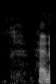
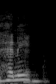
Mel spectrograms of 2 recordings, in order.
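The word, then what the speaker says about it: Henne: drive hen was perfect hen like I obiously pronouncing it like pen the pastor which I don't think he's right but yeah is Chad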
